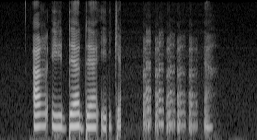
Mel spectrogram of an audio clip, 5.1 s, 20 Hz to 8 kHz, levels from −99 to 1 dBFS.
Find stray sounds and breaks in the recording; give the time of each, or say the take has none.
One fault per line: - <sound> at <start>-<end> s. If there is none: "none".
- dropout at 2.1-2.2 s
- laugh at 2.8-4.0 s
